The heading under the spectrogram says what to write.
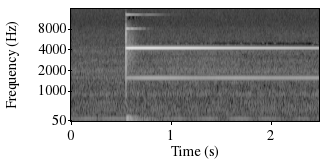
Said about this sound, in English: And I can show you an example. I've got a chime in here right now of just how that tone is. So this is just one of my favorites.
